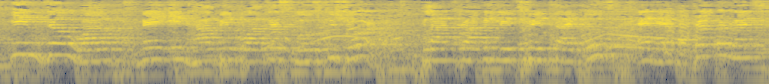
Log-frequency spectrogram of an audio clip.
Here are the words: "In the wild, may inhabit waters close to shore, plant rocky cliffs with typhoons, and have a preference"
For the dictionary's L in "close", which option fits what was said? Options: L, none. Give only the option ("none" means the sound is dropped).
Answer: none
